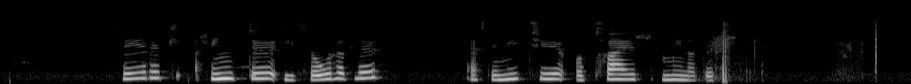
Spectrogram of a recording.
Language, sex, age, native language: Icelandic, female, 40-49, Icelandic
